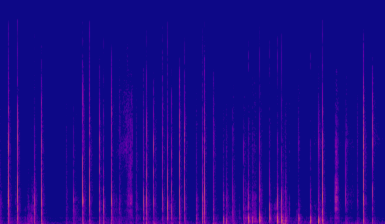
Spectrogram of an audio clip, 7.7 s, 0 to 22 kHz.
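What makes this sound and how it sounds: Fingers tap quickly on empty cardboard Apple product boxes in a steady run of dozens of short, dry, bright knocks, with a brief pause near the one-second mark. Each tap dies away almost instantly, leaving a faint hollow tone around 600 Hz. The taps are quiet and crisp, and the boxes are said to sound especially good.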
